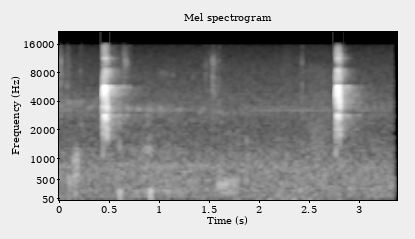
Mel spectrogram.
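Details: A great spotted woodpecker (Dendrocopos major) fledgling hops clumsily on a pine and calls. It gives two sharp, high 'kik' notes a little over two seconds apart against a quiet background; fledgling calls.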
